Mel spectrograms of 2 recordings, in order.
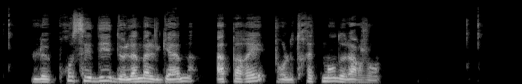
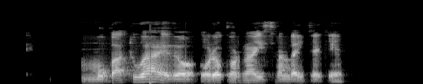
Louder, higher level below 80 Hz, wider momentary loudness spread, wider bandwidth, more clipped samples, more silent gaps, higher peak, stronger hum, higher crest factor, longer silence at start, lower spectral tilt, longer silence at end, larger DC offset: second, -21 LUFS vs -16 LUFS; about the same, -58 dBFS vs -54 dBFS; second, 7 LU vs 10 LU; first, 13.5 kHz vs 8 kHz; neither; neither; second, -4 dBFS vs 0 dBFS; neither; about the same, 18 dB vs 18 dB; second, 0.3 s vs 0.8 s; first, -5 dB/octave vs -3.5 dB/octave; second, 0.4 s vs 0.8 s; neither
